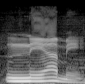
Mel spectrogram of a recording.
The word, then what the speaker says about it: Neame: Pues léelo en español, te lo leo yo. Sepper Neame. Neame. Claro, así no fallas.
